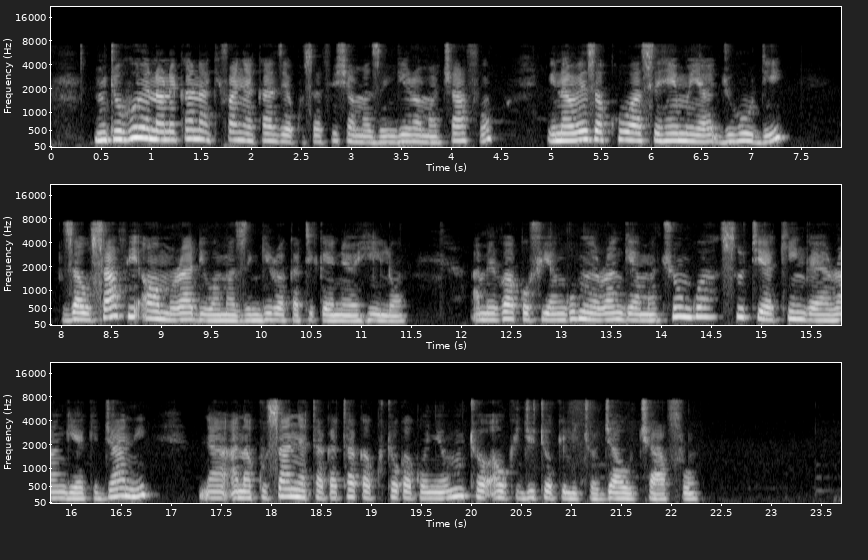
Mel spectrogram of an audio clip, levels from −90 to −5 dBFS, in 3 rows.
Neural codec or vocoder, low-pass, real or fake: none; 7.2 kHz; real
